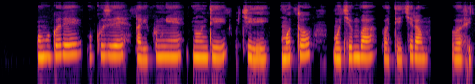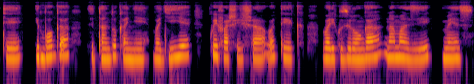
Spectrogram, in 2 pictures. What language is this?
Kinyarwanda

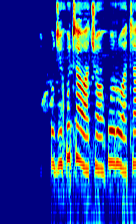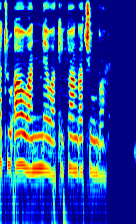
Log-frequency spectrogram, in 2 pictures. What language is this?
Swahili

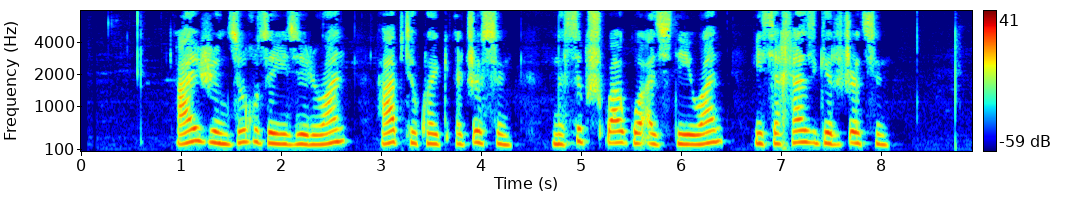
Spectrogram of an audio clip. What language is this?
Abkhazian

